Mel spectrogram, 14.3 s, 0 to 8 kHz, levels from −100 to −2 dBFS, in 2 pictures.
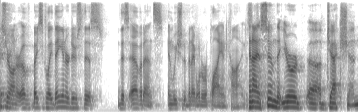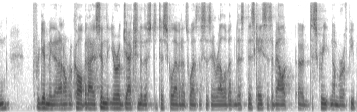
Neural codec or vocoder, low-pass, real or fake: none; 7.2 kHz; real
